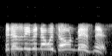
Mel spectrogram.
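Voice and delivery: high, fast mocking voice; squeaky mocking repeat. Real, not acted. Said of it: "repeated in high voice".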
